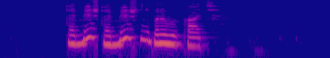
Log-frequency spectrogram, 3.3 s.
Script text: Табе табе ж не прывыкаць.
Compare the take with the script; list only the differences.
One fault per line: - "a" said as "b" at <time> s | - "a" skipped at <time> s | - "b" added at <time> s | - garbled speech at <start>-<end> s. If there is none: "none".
none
